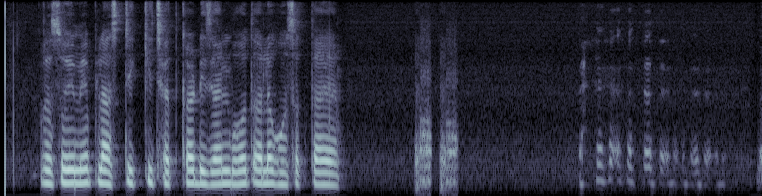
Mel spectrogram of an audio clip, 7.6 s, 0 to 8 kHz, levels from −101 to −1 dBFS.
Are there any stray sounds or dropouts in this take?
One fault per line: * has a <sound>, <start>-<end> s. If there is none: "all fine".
* has a laugh, 4.1-4.6 s
* has a laugh, 5.8-7.3 s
